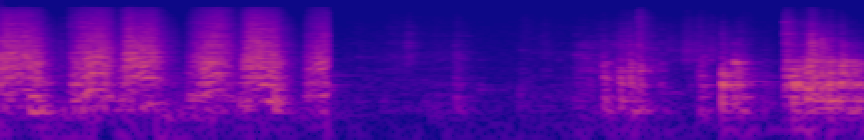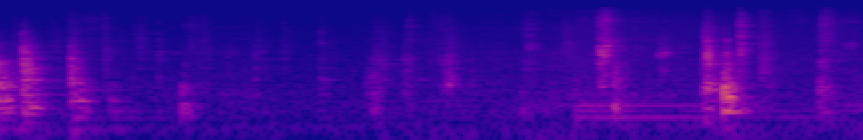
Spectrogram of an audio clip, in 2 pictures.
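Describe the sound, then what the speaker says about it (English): A tenon saw cuts a wooden board to length by hand, giving a quick run of loud rhythmic rasping strokes at close range. After that come scattered irregular strokes, light knocks and pauses. "I cut the board to length using a tenon saw"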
